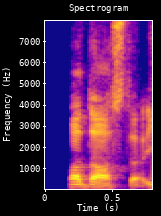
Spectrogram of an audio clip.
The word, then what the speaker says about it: Valdosta: That's how you say it? – Valdosta. Yeah. – Valdosta. Valdosta. Okay, yeah.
